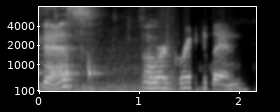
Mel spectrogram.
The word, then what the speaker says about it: ghrelin: Yeah, so it's spelled like this. Oh, or grelin? it's Graylin, which is Okay.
